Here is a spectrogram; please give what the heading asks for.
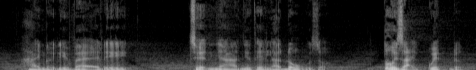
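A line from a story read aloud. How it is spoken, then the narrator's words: Sighing. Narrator (Vietnamese): bà ấy thở dài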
